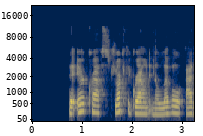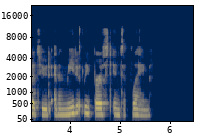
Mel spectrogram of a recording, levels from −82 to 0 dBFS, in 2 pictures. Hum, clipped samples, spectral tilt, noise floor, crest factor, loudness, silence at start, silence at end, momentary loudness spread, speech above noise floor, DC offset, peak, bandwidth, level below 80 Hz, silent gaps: none; under 0.1%; -5 dB/octave; -89 dBFS; 20 dB; -24 LUFS; 0.75 s; 0.85 s; 10 LU; 65 dB; under 0.1%; -4 dBFS; 11.5 kHz; -72 dBFS; none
